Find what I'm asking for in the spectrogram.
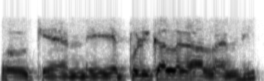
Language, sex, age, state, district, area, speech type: Telugu, female, 45-60, Andhra Pradesh, Kadapa, rural, conversation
